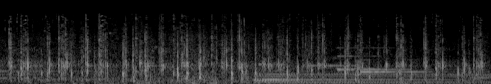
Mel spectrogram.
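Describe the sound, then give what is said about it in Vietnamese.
Horse-drawn carriage with hooves clip-clopping in a brisk, steady rhythm of many sharp strikes; a low sustained drone joins halfway through beneath the hoofbeats. “Đến buổi sáng giờ thìn, xe ngựa đến ngã ba đường bên ngoài núi.”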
